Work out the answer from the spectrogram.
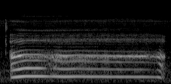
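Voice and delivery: long high "Ah" called out; father shouting behind the waterfall; high held yell. Retold or imitated. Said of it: "he's like".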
